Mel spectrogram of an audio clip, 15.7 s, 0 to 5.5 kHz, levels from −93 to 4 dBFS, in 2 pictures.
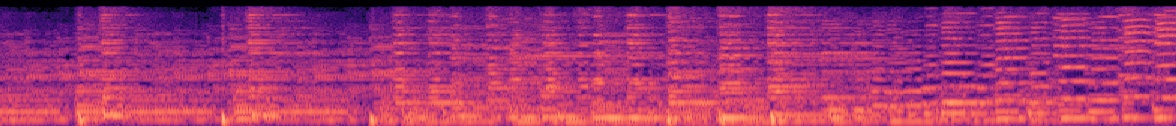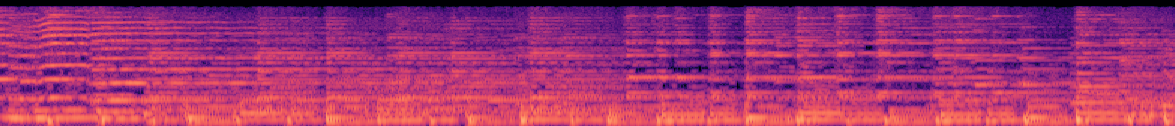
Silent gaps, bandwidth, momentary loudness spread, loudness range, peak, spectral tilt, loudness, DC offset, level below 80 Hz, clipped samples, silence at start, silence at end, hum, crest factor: none; 5 kHz; 5 LU; 3 LU; -6 dBFS; -8.5 dB/octave; -24 LUFS; under 0.1%; -32 dBFS; under 0.1%; 0 s; 0 s; none; 18 dB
